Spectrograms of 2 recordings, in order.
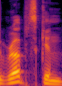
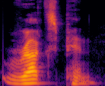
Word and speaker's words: Ruxpin: place there is a teddy ruptskin doll did i say it right no no continue how do you say it again ruxpin teddy ruxpin doll there you go and someone put a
